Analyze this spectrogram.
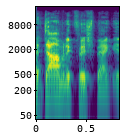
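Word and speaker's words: Dominique Fishback: Oh, yeah, Dominic Fishback isn't. Yes, so I did say her name right.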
